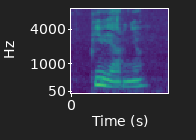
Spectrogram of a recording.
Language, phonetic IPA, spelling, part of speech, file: Polish, [pʲiˈvʲjarʲɲa], piwiarnia, noun, LL-Q809 (pol)-piwiarnia.wav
